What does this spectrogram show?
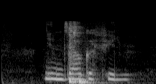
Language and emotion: Russian, neutral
